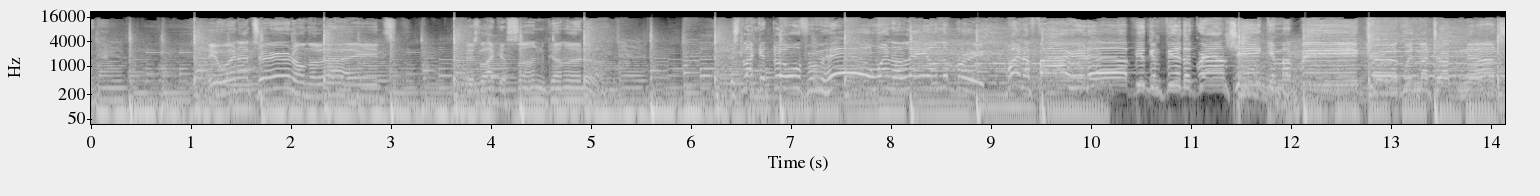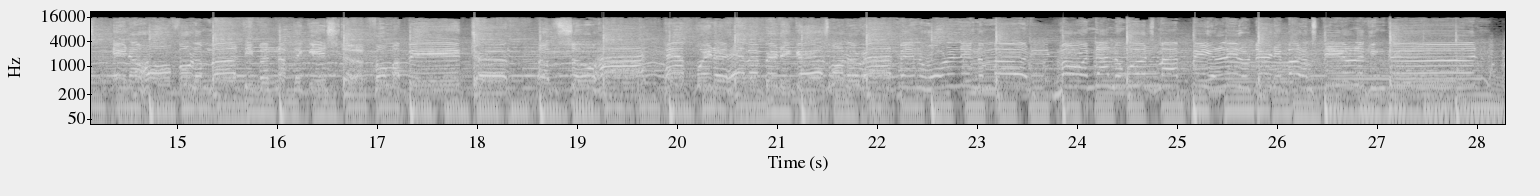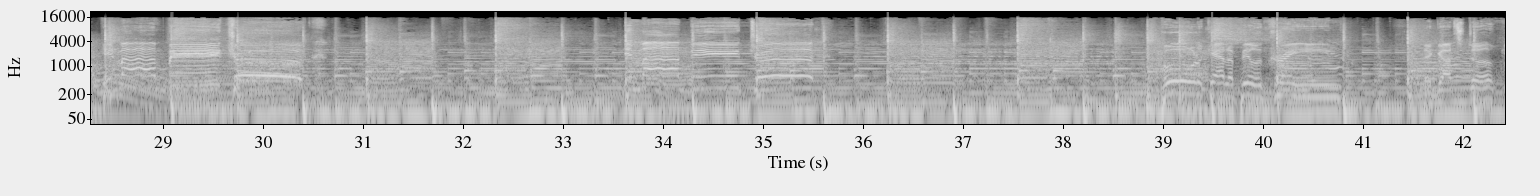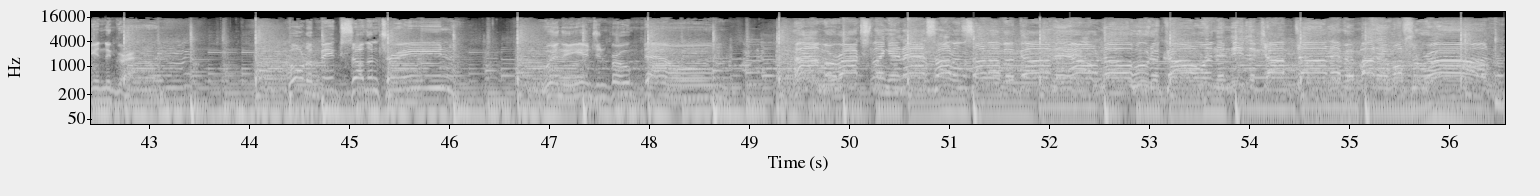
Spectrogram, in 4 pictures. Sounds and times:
Music: 0.0 - 56.5.

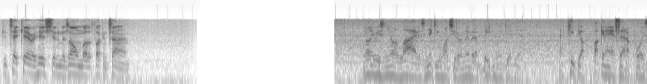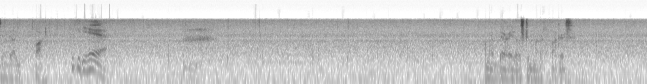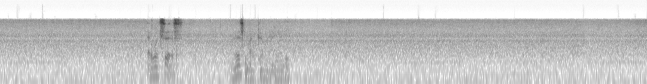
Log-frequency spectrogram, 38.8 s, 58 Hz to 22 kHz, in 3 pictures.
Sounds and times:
Speech: 0.0 - 2.6, 7.2 - 10.5, 11.2 - 15.2, 22.6 - 24.5, 28.8 - 29.6, 30.5 - 31.7.

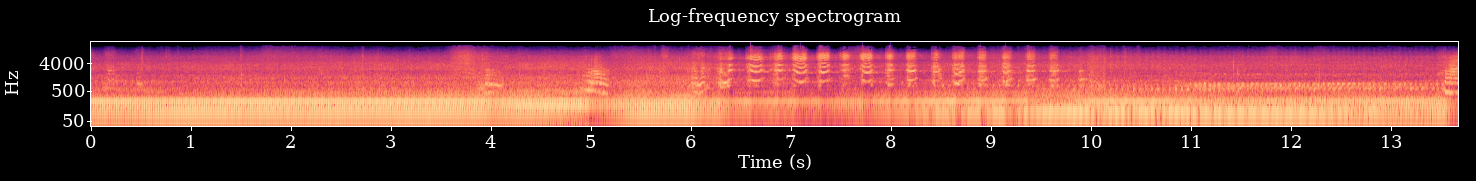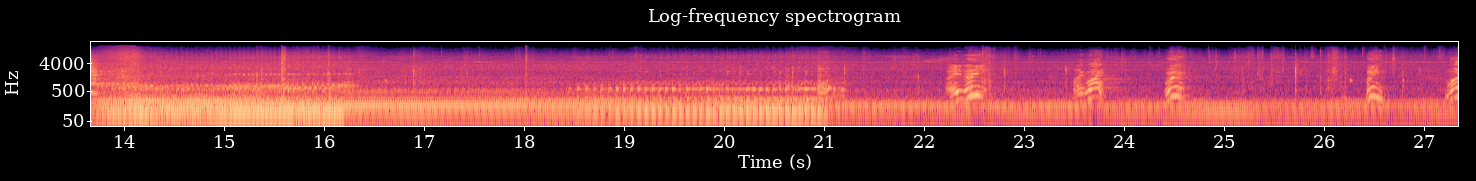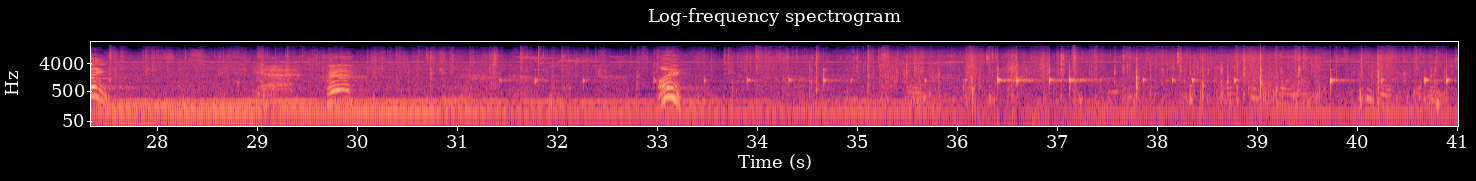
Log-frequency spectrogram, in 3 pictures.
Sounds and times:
Motor vehicle (road): 0.0 - 41.0.

